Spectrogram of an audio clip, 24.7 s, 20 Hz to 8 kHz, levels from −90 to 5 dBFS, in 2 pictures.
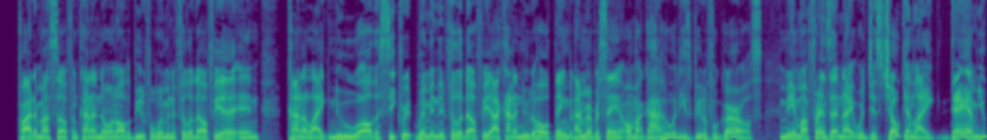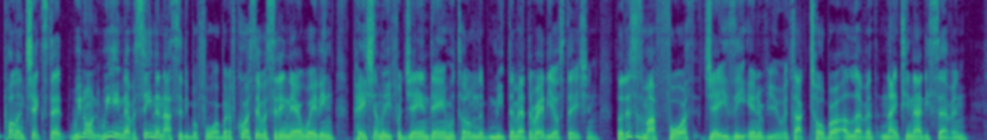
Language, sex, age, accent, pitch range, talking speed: English, male, 30-49, American, 110-135 Hz, 250 wpm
